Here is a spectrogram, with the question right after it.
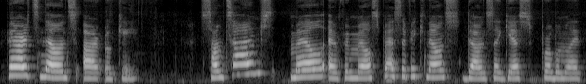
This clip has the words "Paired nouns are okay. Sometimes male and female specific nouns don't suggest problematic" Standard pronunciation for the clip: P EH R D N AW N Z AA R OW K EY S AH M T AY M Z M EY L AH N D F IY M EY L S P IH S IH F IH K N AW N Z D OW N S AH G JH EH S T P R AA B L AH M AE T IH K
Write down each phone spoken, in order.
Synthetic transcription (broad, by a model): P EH R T N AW N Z AA R OW K EY S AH M T AY M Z M EY L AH N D F IY M EY L S P IH S IH F IH K N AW N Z D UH N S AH G EH S P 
